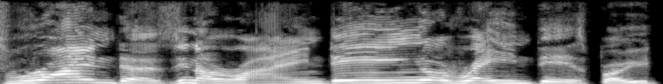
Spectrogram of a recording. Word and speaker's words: Reijnders: You told me the guy's name's Reindeer, so okay. I'll be respectful. That was off screen, innit? At least say it properly on screen. All right, fine. Reindeers. We'll go My with bad. reindeers. I'll take it back. Reindeers. Carry on. Okay. I mean, Reijnders.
